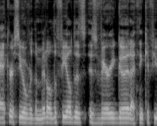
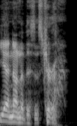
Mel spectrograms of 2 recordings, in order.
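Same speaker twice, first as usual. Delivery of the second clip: snide, scornful, mocking, sarcastic tone. Retelling how a player's agent replied to a reporter's tweet, in a put-on mocking tone. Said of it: "in the most mockingly tone possible".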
